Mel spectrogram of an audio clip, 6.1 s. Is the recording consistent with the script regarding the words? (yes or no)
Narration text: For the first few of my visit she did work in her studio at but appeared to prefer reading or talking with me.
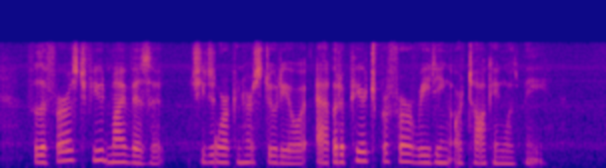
yes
